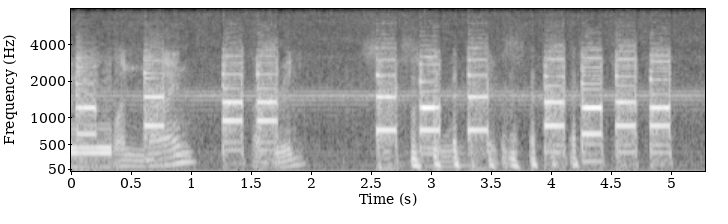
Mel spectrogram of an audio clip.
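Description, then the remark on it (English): A rapid sequence of touch-tone beeps as a phone number is dialed, each short tone distinct and evenly paced, with a brief pause midway, clear with no talking. “That's a bad number. Try another one,”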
